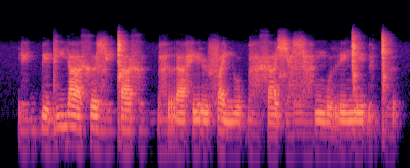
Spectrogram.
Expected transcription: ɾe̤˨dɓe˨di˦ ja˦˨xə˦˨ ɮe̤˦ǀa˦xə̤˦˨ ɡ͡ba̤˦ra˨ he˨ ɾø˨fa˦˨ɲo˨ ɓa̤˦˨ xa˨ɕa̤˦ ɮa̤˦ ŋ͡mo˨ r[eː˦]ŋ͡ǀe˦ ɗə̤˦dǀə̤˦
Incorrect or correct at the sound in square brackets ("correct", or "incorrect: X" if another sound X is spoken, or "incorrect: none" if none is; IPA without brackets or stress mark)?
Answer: incorrect: e˦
